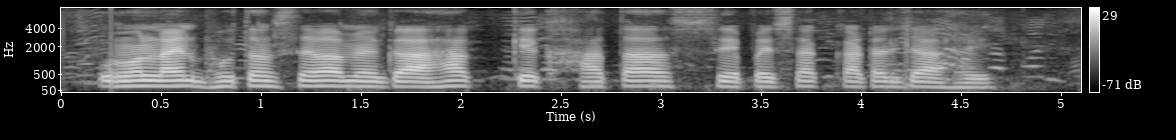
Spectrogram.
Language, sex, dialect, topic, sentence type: Magahi, male, Southern, banking, statement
